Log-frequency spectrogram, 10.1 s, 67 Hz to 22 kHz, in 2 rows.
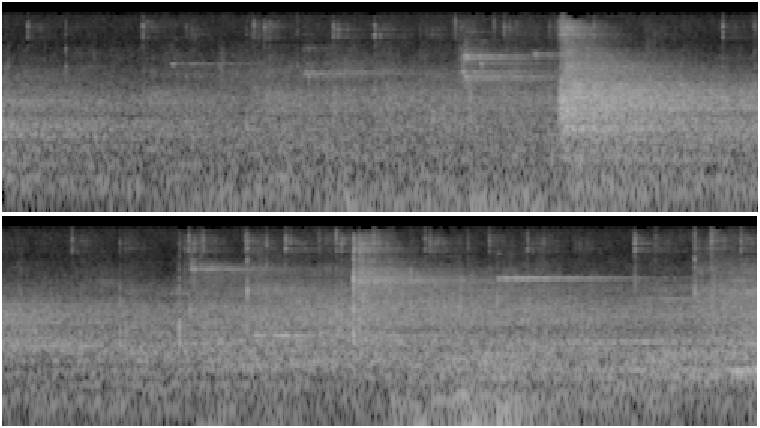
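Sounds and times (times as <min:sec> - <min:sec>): shoes squeaking on floor: 0:01.1 - 0:03.9, 0:08.3 - 0:09.1.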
